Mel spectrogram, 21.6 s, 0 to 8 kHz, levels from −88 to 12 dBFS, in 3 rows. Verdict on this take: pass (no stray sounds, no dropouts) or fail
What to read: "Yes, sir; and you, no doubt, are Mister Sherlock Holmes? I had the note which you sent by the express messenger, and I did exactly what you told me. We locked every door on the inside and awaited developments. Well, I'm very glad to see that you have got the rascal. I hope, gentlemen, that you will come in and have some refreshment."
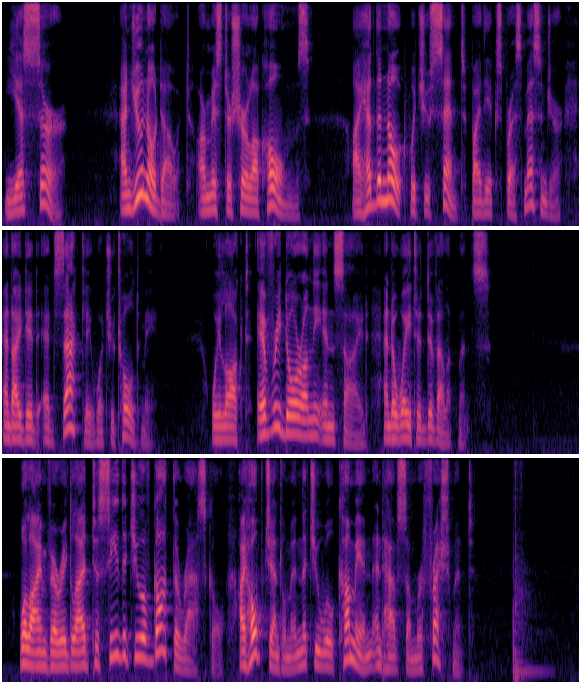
fail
